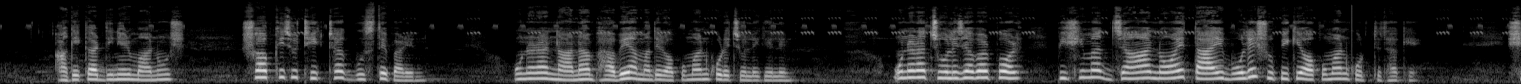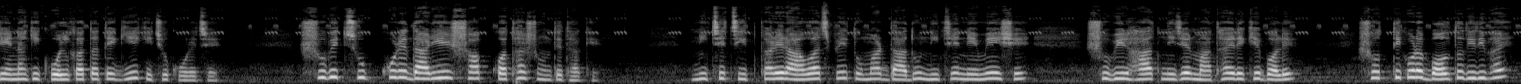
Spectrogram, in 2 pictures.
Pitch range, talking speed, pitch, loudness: 225-285 Hz, 120 wpm, 255 Hz, -18 LUFS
